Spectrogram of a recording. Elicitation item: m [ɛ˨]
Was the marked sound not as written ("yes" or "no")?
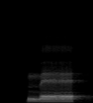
yes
